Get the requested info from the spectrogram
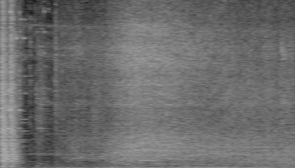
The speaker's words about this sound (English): he's in his car and he's ambushed. Two people jump out and spray his car with bullets.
